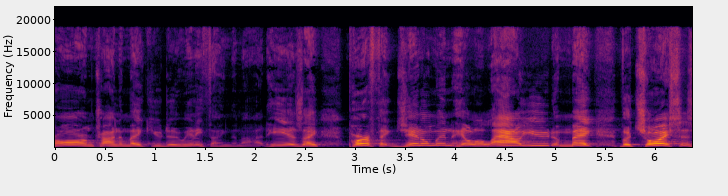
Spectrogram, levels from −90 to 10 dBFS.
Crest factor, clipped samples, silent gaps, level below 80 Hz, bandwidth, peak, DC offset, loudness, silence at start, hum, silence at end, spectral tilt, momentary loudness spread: 20 dB; under 0.1%; none; -82 dBFS; 19.5 kHz; -2 dBFS; under 0.1%; -22 LUFS; 0 s; none; 0 s; -3.5 dB/octave; 18 LU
